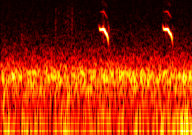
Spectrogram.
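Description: bird call

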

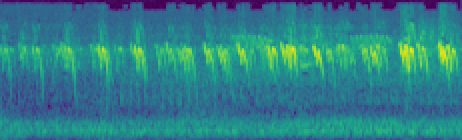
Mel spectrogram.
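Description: captive birds calling

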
